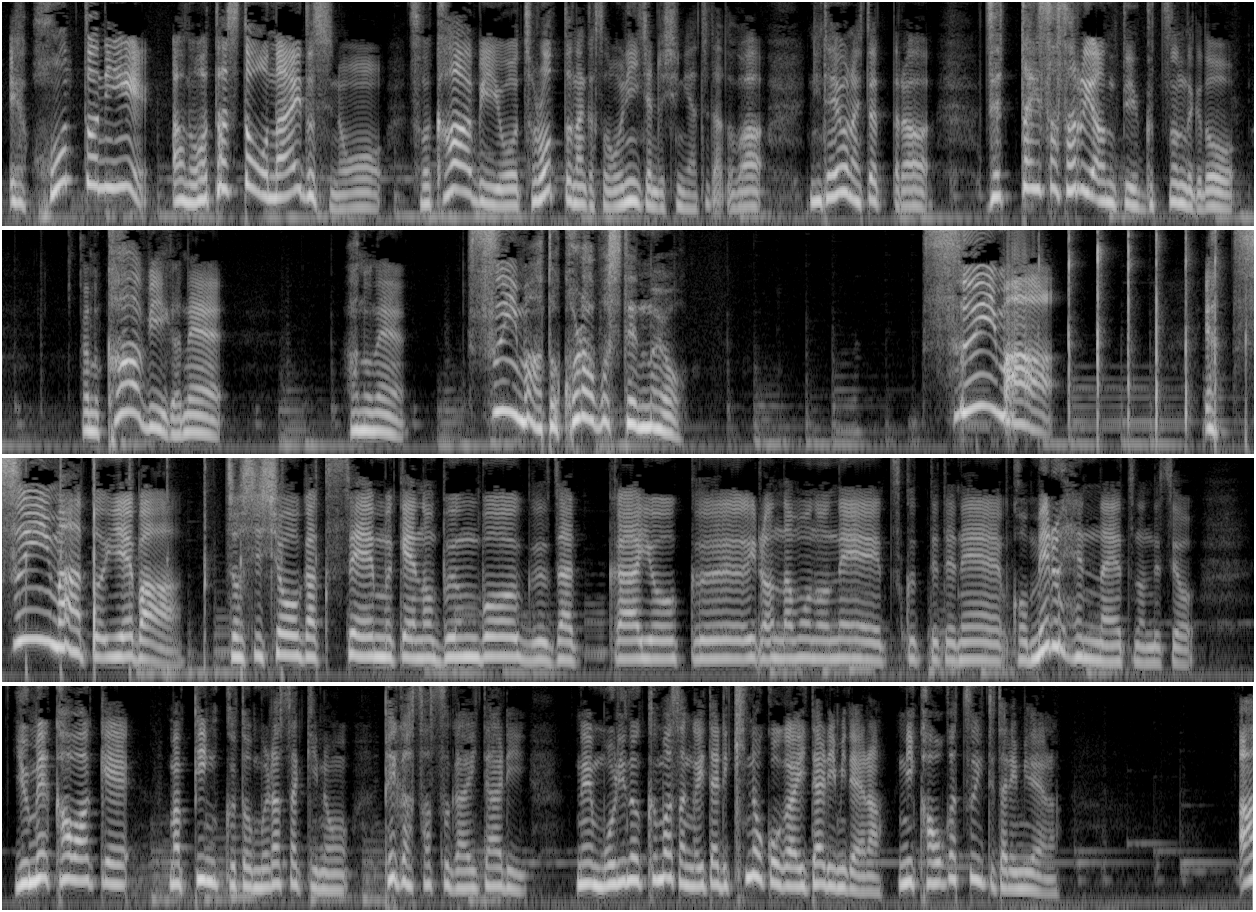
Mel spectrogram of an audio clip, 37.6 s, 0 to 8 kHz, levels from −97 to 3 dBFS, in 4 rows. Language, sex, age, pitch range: Japanese, female, 20-39, 185-275 Hz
